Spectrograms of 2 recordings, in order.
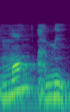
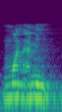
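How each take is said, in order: First: Mon and ami are said separately, without linking. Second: Mon and ami are linked with an n sound. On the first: The speaker calls it wrong. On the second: The speaker calls it right. "Mais il faut dire"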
